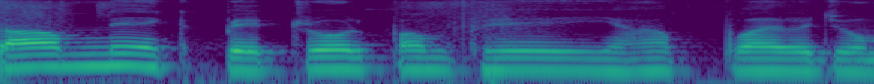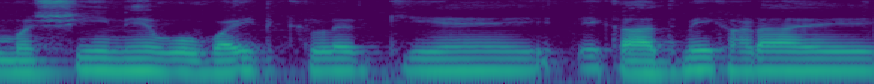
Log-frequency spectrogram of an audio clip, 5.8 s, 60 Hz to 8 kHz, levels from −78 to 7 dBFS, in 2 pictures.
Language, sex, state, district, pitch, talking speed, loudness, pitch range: Hindi, male, Uttarakhand, Tehri Garhwal, 135 Hz, 195 wpm, -30 LUFS, 130-140 Hz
